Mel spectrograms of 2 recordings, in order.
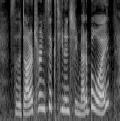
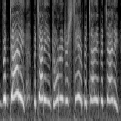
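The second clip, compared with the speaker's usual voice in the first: put-on much higher, louder desperate teen plea; pleading daughter; 12 semitones higher, 7 dB louder, faster than usual. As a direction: beg your dad to listen.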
